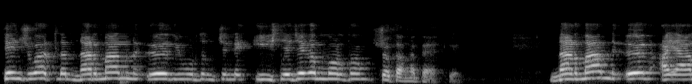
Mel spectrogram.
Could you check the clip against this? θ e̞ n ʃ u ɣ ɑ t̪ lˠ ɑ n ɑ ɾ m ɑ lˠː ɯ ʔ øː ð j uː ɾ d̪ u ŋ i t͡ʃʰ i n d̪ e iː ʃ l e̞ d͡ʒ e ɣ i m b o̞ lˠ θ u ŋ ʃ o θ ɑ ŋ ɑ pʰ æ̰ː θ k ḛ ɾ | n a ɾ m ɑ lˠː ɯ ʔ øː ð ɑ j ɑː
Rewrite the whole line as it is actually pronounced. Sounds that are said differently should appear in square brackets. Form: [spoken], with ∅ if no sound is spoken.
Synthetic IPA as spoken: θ e̞ n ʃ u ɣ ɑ t̪ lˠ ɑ n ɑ ɾ m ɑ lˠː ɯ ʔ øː ð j uː ɾ d̪ u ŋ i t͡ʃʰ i n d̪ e iː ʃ l e̞ d͡ʒ e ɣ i m b o̞ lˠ θ [o] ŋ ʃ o θ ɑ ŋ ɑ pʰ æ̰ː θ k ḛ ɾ | n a ɾ m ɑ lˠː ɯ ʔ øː ð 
